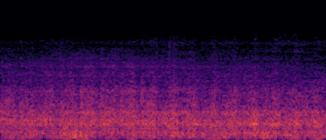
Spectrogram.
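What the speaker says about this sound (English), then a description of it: "I was waiting for the train" A train rolls past in Boston with a steady, dense rumble and a faint rattle of wheels on rails. The noise holds at a fairly even level throughout with no voices.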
